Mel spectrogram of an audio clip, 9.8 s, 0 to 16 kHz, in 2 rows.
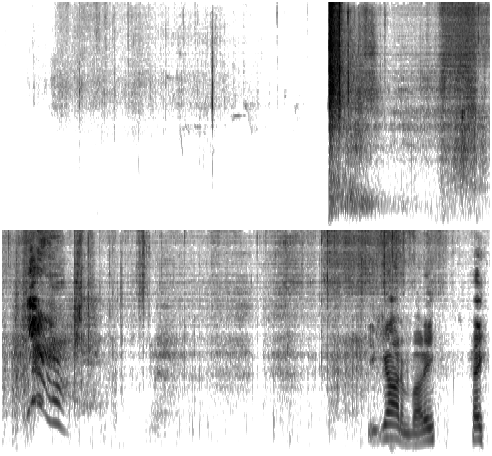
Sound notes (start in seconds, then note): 3.2 gunshot fires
